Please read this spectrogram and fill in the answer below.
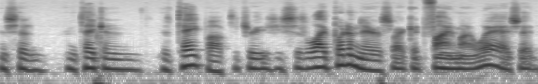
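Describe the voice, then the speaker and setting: Somewhat breathy and dark, mellow in tone, a man of medium pitch speaks with ordinary pitch variation. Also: moderate pace. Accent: American. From Pennsylvania, Wilkes-Barre area. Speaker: retired surgeon and angler. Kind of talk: casual interview. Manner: soft-spoken.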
